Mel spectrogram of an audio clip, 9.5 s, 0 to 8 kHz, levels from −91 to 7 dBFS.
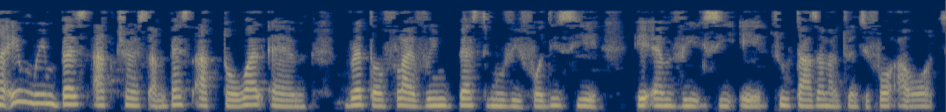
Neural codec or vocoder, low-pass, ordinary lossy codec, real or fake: none; 7.2 kHz; MP3, 24 kbps; real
